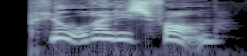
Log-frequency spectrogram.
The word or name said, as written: pluralisform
